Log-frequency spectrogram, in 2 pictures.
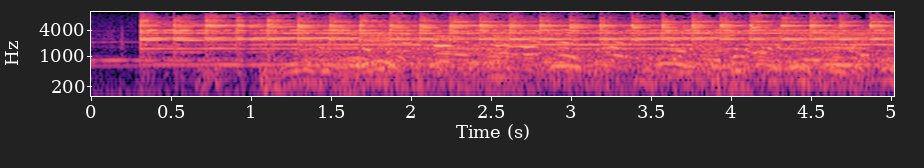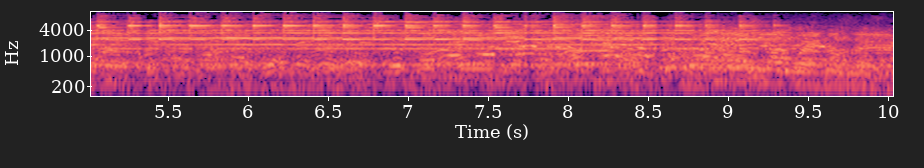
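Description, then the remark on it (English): A metallic breakfast gong is beaten at eight o'clock to call people to breakfast, struck rapidly and steadily for about ten seconds, its loud, bright, shimmering ring building into a sustained wash of clanging tones that pulses with each strike. “Might as well let 'em have the gong soon as it's eight o'clock.”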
